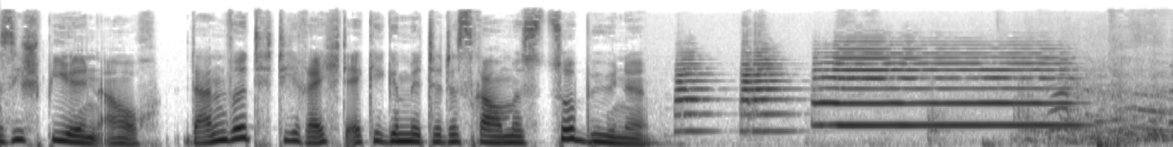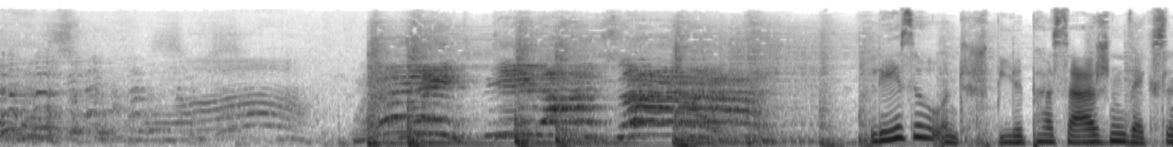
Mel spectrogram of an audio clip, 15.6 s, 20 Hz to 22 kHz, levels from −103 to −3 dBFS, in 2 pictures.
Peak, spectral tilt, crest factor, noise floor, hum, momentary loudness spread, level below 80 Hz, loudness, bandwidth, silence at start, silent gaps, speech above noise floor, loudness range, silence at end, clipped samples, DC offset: -6 dBFS; -5.5 dB/octave; 16 dB; -46 dBFS; none; 17 LU; -46 dBFS; -22 LUFS; 16.5 kHz; 0 s; none; 26 dB; 8 LU; 0 s; under 0.1%; under 0.1%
